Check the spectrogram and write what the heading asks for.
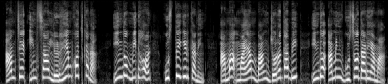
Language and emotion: Santali, angry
